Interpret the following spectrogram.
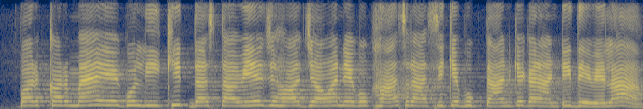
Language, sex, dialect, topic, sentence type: Bhojpuri, female, Southern / Standard, banking, statement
